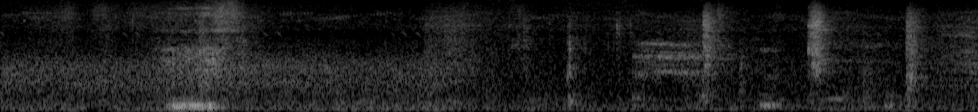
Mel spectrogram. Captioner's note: Abe grunts; Abe groaning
